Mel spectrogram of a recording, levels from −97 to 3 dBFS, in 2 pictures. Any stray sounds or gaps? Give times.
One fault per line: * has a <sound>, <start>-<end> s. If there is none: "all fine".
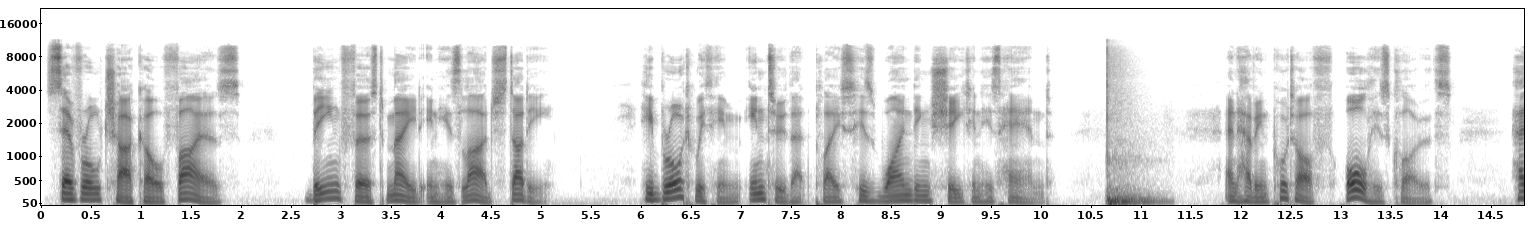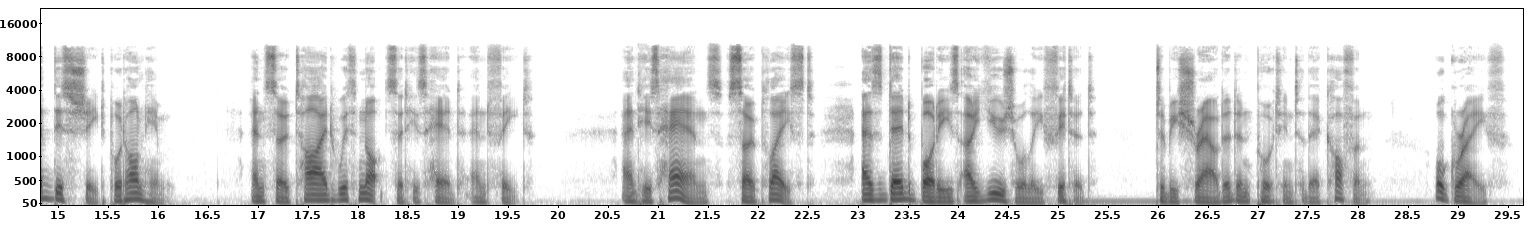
* has a thud, 10.6-11.3 s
